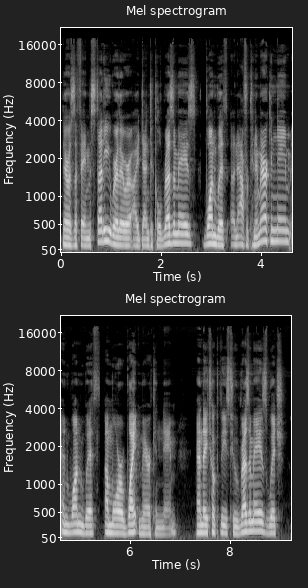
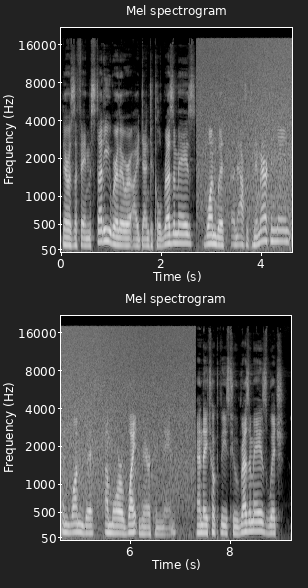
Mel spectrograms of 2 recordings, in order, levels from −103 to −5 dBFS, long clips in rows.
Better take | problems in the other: first | hiss; loud; from 2.5 to 7.5 s; 9 dB below the speech

